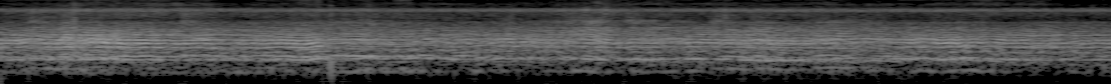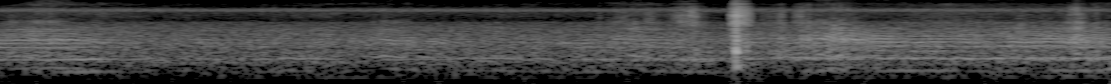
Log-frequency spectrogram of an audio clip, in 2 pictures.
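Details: Italian honey bees returning to an opened hive carrying lots of pollen produce a continuous layered buzzing hum, with a sharp click or tap near the end.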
